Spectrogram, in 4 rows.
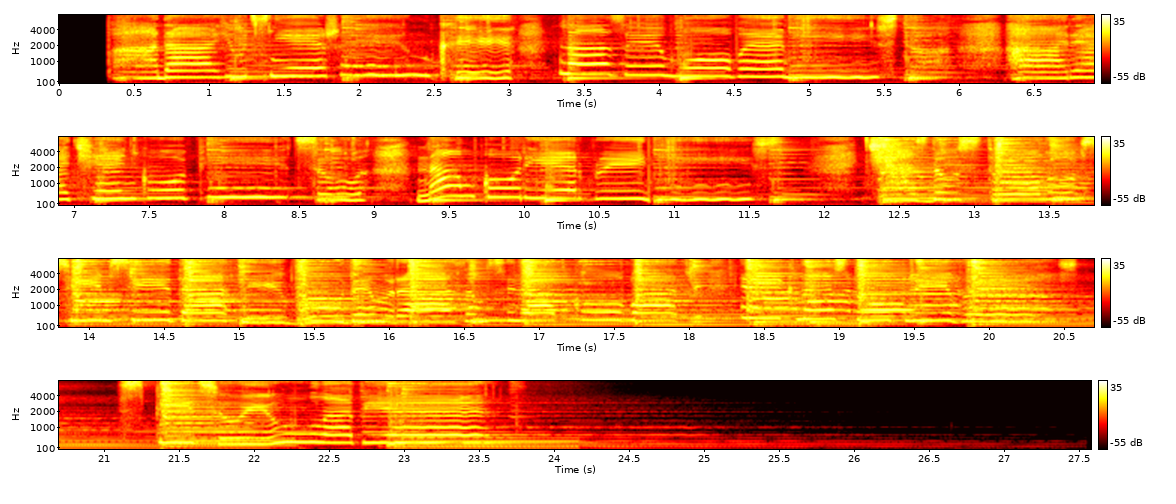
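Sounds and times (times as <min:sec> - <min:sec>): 
ukulele guitar playing: 0:00.4 - 0:25.4.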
